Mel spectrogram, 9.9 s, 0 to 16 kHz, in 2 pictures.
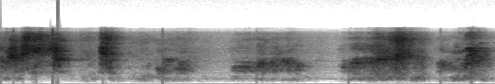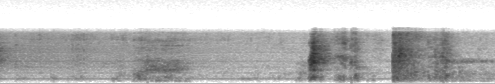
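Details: Basenji puppies at a kennel in Saraburi, Thailand, dated 6/02/2011, playing, play-fighting and running to their mother: bursts of harmonic yelping and whining vocalisations, some loud and drawn out, others short, separated by brief pauses.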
